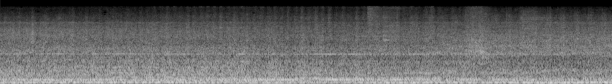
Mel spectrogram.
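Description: A diesel locomotive engine rumbles loudly close by.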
